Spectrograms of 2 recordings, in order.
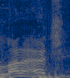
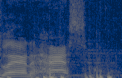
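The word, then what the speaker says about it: Lannahechee: You mean the Lanahatchee River? No. The Lanahatchee. It runs right near here. Yeah, but it's pronounced Lanahatchee.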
